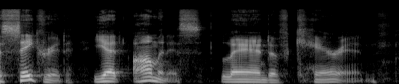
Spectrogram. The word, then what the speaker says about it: Karin: The sacred yet ominous land of Karin. Karen? Okay. Do you tell me how to say it? Because it's Karin. That's Karen. That's a Karen.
